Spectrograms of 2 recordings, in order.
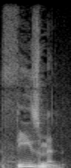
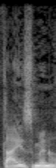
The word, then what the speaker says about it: Theismann: name originally it's pronounced thiesman and it was changed in college because theismann rhymes with heisman that's a good fact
